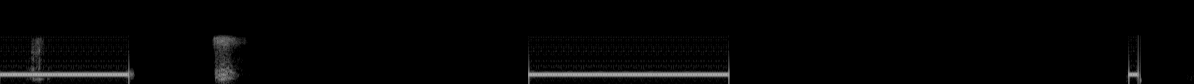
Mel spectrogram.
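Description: telephone dial tone

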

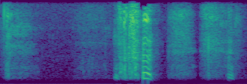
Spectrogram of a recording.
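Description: dog sneezing

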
